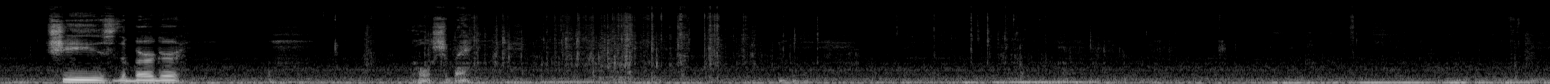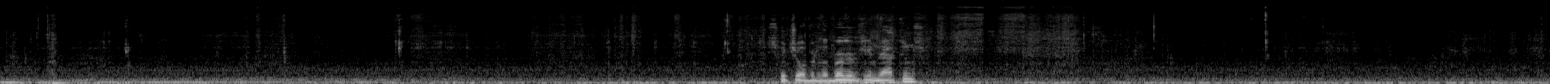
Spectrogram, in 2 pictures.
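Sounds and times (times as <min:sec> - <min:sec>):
man chewing: 0:08.1 - 0:23.2, 0:25.5 - 0:31.0.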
